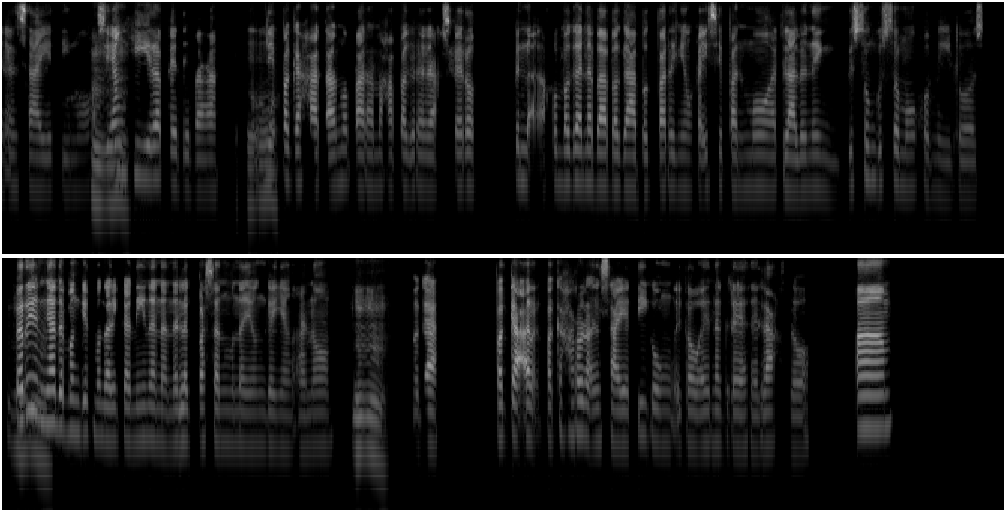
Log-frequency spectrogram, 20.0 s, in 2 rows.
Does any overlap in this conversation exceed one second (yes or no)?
no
